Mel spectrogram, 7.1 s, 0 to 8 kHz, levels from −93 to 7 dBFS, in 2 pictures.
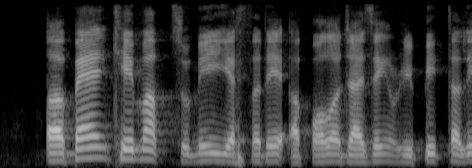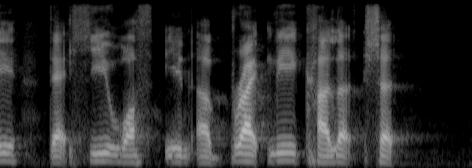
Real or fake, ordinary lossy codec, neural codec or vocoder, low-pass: fake; none; codec, 16 kHz, 4 kbps, FunCodec, trained on LibriTTS, 50 frames a second; 7.2 kHz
